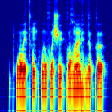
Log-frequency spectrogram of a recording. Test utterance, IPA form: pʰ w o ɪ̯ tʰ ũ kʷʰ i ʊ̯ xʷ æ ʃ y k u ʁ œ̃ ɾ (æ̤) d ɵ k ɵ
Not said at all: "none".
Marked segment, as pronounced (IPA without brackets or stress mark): æ̤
